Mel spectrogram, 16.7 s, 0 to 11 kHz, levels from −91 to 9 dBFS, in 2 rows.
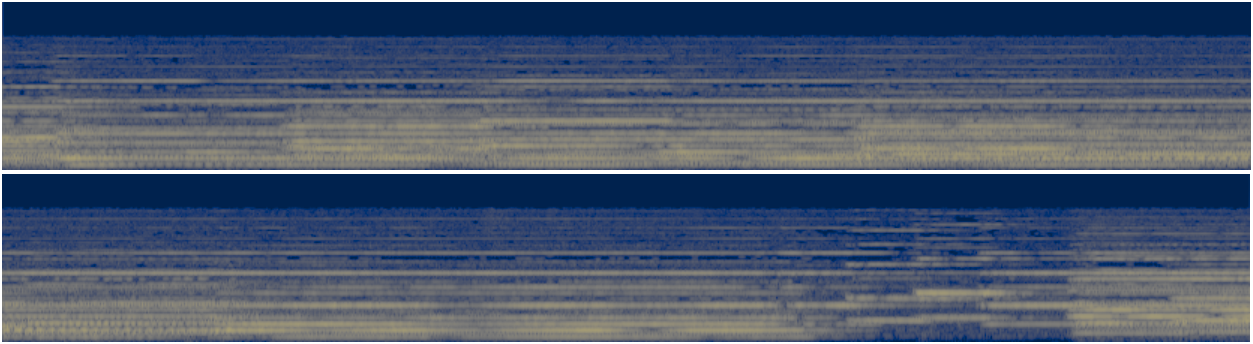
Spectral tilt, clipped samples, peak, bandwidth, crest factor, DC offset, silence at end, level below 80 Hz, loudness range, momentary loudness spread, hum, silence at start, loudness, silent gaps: -10.5 dB/octave; under 0.1%; -14 dBFS; 5.6 kHz; 14 dB; under 0.1%; 0 s; -68 dBFS; 2 LU; 5 LU; none; 0 s; -29 LUFS; none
